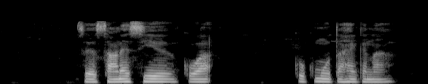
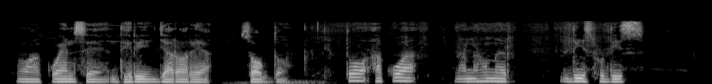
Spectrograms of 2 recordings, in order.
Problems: constant background noise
